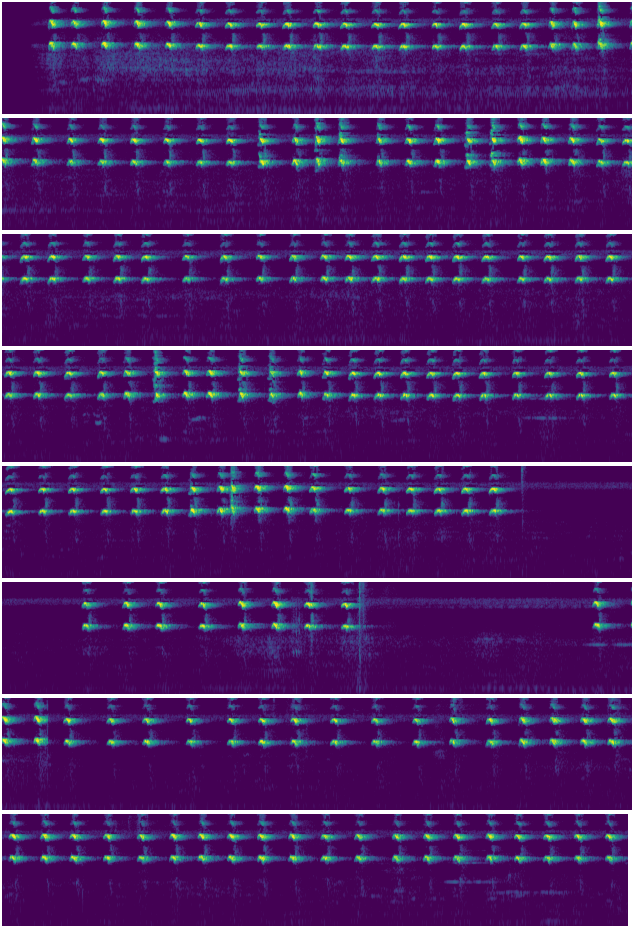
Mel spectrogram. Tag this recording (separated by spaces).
Bengaluru chirping squirrel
